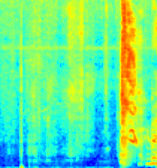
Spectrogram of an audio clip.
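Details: Baby's small sharp sneeze late in the clip after quiet room sound, possibly from a stuffed toy puppy tickling his nose; sneeze.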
